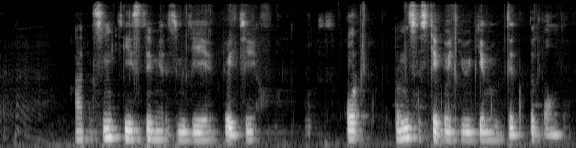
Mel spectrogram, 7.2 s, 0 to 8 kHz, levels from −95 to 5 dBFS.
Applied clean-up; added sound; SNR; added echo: neural mask model DeepFilterNet 3.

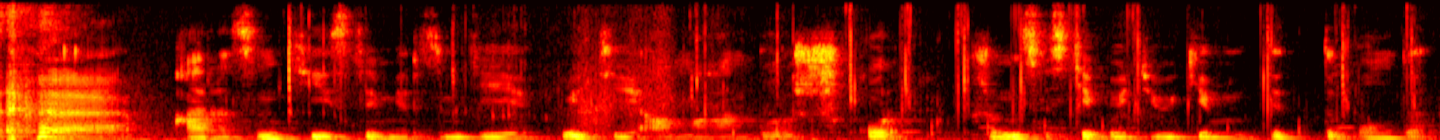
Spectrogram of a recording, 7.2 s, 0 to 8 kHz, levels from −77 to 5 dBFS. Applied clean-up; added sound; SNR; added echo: none; Chewing, mastication / Cough; 4 dB; reverberation time 0.4 s.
